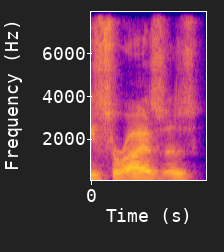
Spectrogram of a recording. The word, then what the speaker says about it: psoriasis: Anything spelled with a P that you don't say the P is not good. P pneumonia, P psoriasis. And the one that kills me is when I pull parts, pneumatic tire.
